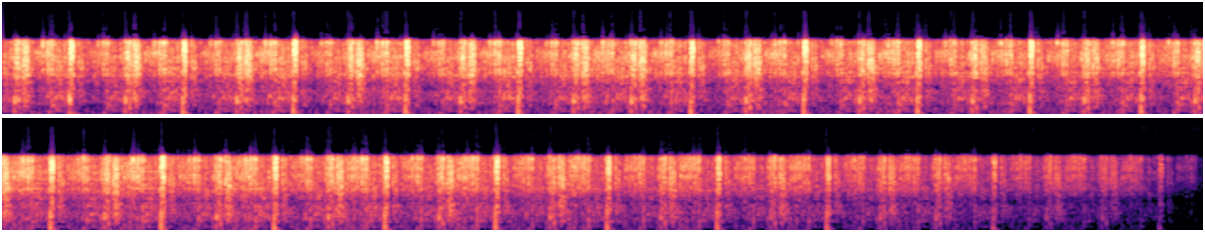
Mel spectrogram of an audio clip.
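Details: Antique flywheel engine fitted with a homemade glasspack muffler for a mellower tone. Slow, even puffs near two per second, fading as the engine coasts down, running healthy.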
